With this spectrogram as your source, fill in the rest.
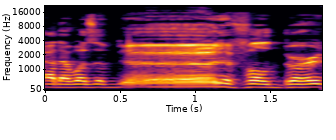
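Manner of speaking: mock words broken by a loud burp mid-sentence. Imitating a friend who burps in the middle of sentences: imitating Mister Bear burping mid-sentence. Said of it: "this is how he sounds like".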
